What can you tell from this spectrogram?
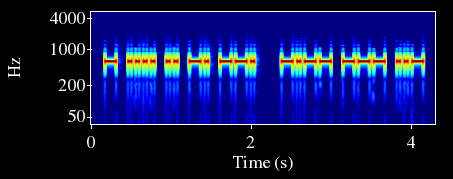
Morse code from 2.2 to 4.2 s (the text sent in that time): YOU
